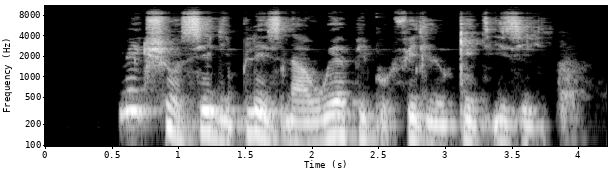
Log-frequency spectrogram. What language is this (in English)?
Nigerian Pidgin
